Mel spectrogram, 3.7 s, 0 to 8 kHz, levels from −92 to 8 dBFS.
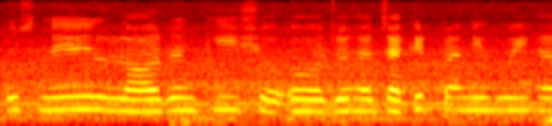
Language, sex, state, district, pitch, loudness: Hindi, female, Punjab, Kapurthala, 245 Hz, -18 LUFS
